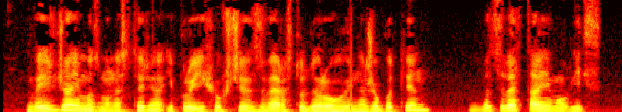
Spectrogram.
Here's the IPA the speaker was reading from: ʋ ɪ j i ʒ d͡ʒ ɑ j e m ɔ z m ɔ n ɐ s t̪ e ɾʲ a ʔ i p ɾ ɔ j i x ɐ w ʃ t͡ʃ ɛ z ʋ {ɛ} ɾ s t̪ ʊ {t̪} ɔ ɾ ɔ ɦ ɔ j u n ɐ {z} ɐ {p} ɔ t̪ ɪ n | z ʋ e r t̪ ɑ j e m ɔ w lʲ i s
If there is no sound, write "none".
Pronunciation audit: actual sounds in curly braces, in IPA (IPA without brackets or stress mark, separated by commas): ɛ, d̪, ʒ, b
